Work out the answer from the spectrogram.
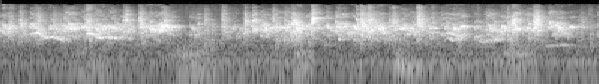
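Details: White-faced cockatiels giving a steady stream of overlapping squawky, chattering calls with no pauses, sharp notes rising above a dense background of scratchy chatter throughout.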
